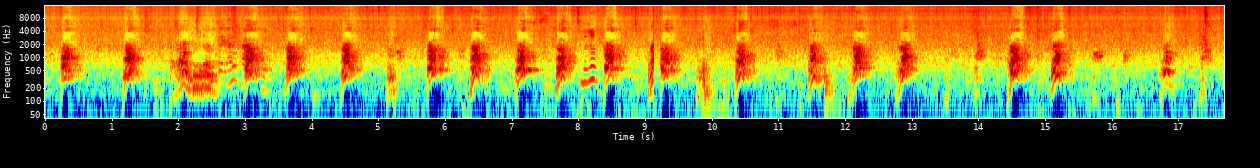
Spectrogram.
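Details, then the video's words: Soaked in pouring rain, Leo the German Shepherd keeps up a long string of loud, coarse barks, roughly one every half to three-quarters of a second with uneven spacing, as people speak nearby. "Leo The German Shepherd पावसात भिजत भिजत भुंकतोय"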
